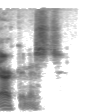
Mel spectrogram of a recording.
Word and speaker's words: Arcanist: Yeah, Arcanist or Arcanist, however you want to pronounce that. I say Arcanist. I think everybody else was saying Arcanist. – I'm pretty sure Arcanist is the correct pronunciation of that word.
